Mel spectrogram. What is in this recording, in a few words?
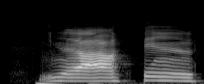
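"qian1bi3", Mandarin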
